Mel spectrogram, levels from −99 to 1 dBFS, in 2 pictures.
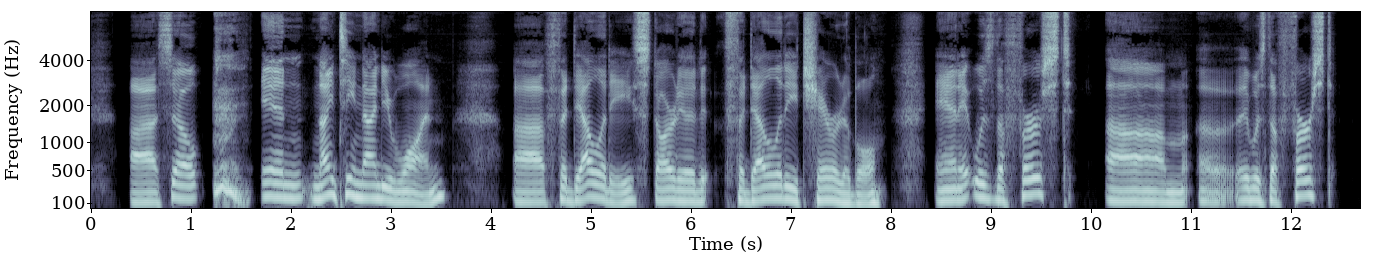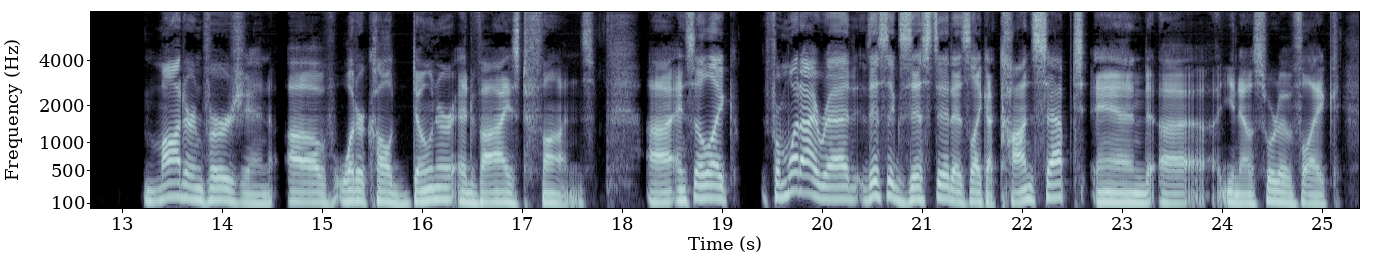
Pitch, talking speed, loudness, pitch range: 125 Hz, 120 wpm, -20 LUFS, 110-150 Hz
